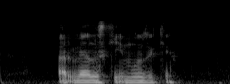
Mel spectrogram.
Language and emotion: Russian, neutral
